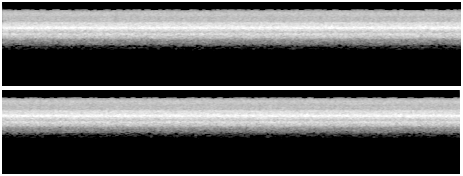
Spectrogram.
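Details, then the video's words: Cicadas singing in summer: a steady, dense, shrill high buzz that holds unbroken at an even loudness throughout, with no low sounds, no other animals and no voices. "Cicada Sounds"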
